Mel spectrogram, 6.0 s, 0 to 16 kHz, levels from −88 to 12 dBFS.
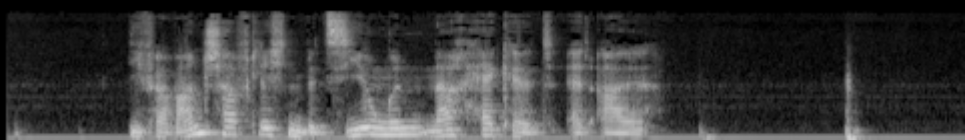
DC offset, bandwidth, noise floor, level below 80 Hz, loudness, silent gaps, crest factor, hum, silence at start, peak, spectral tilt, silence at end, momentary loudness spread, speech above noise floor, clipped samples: under 0.1%; 11.5 kHz; -37 dBFS; -32 dBFS; -15 LUFS; none; 16 dB; none; 0.05 s; 0 dBFS; -5 dB/octave; 0 s; 18 LU; 24 dB; under 0.1%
